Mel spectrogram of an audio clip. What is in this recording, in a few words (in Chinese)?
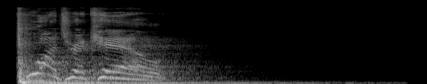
四杀[语气1] 击杀音效; 王者荣耀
